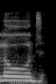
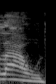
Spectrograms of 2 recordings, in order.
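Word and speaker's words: Laud: Alan Howling Lord Hope. And what is the Howling Lord bit about? L-A-U-D. What's What's that? loud? Why are you loud instead of Lord? Howling loud. Oh, it's Lord, L-A-U-D, L-A-U-D.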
